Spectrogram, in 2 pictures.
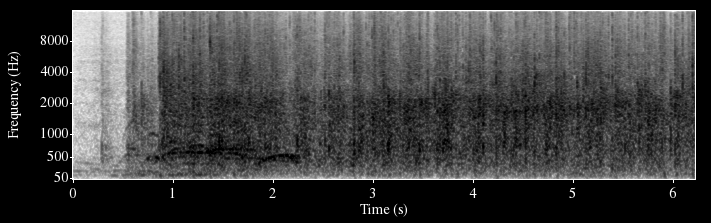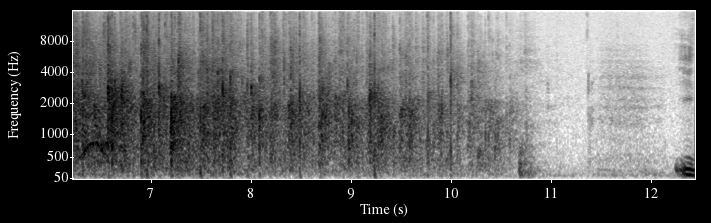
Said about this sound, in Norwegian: Er det bare spredt applaus?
